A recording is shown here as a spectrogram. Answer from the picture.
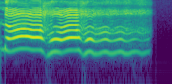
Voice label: NOHOHO, VOICES

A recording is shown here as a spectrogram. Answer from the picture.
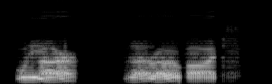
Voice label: VOICEFX ELCTR 140; Techno2

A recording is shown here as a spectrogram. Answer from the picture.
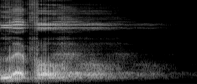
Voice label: techno male 140; Vocals

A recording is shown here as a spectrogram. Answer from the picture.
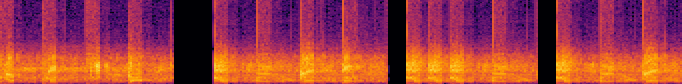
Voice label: TECHNO VOCALS 140; Techno2

